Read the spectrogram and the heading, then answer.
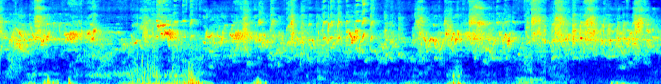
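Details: Budgerigars chatter in the morning with dense high chirps and warbles from many birds, accompanied by low fluttering and thumping sounds.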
